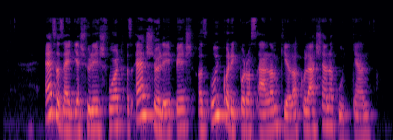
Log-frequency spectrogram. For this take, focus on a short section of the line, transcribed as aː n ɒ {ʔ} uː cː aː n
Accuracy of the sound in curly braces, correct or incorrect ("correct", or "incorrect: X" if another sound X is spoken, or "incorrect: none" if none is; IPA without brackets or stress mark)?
incorrect: k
